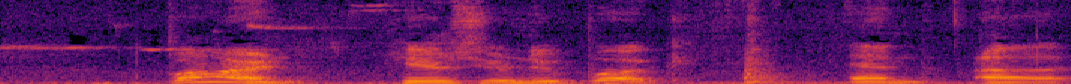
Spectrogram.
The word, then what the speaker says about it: Spon: So, for me, this is how this is actually pronounced is Spon. This line means that's a long O, Spon, or rhymes with bone.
